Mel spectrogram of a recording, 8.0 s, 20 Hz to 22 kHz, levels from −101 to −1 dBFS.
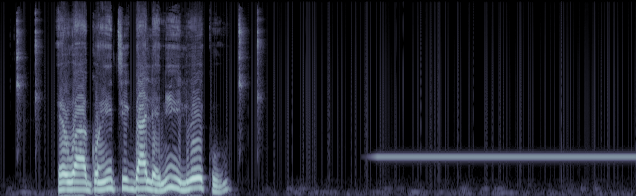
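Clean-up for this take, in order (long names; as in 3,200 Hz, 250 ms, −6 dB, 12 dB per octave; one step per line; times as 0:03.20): clipped peaks rebuilt −20 dBFS
click removal
notch filter 820 Hz, Q 30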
